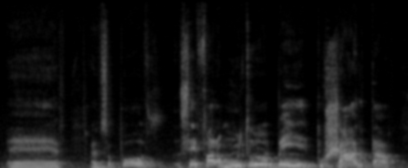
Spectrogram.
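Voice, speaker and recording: Man, reporter guest, high voice, Northeastern-São Paulo mixed accent, animated storyteller. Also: normal speed. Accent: Northeastern Brazilian mixed with São Paulo. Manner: animated storyteller, often says "cara". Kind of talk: casual podcast chat.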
